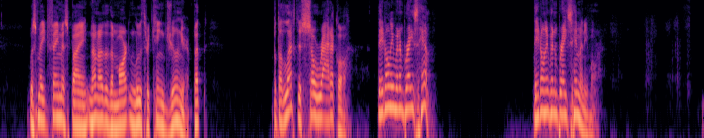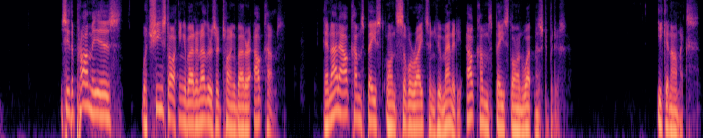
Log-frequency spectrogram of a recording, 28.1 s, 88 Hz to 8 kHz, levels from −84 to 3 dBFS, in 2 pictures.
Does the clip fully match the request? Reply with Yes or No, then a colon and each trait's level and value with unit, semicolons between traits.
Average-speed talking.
No: slow, 130 wpm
